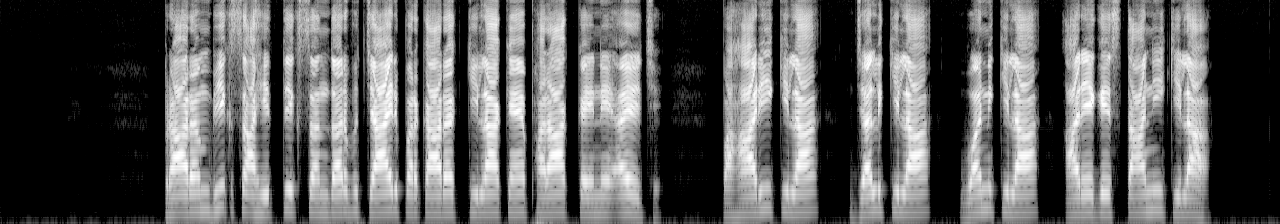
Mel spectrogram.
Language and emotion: Maithili, neutral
